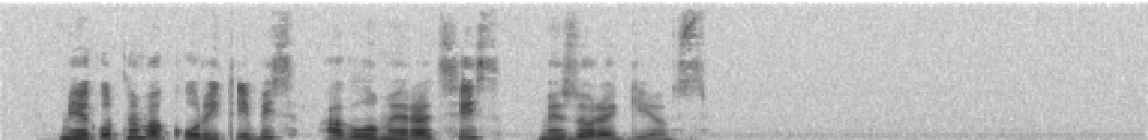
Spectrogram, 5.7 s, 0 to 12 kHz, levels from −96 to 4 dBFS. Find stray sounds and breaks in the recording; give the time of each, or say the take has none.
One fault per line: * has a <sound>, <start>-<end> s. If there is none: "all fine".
all fine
